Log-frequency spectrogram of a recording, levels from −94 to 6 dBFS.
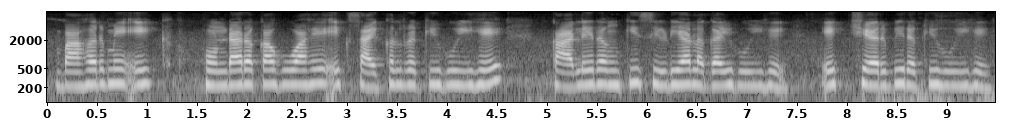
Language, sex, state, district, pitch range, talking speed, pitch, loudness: Hindi, female, Maharashtra, Dhule, 225-240 Hz, 160 wpm, 235 Hz, -17 LUFS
